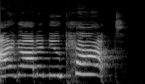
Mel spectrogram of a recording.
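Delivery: very high, excited shouting. Explaining what an exclamation point means by giving an example: yelling. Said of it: "I'm yelling something like".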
